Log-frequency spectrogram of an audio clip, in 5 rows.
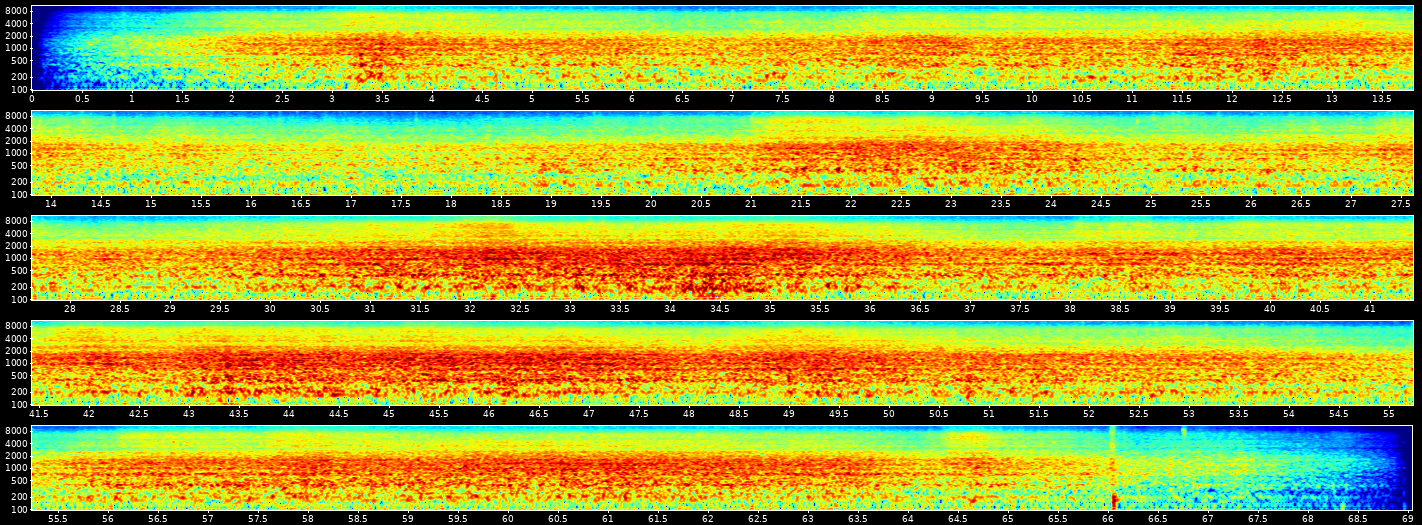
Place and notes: France - Asnelles blockhouse
Sound of waves from a blockhaus at ebb tide, recorded with Zoom H6
21 April 2014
